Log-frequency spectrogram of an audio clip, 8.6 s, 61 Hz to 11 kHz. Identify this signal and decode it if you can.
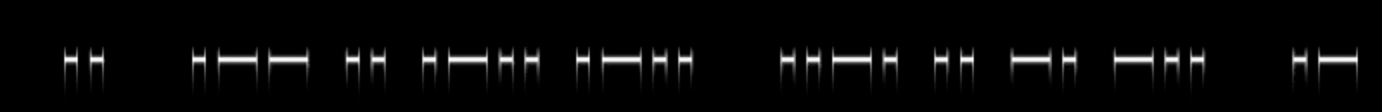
Morse code, heard as a keyed tone, about 16 wpm, 700 Hz. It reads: I WILL FIND A
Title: Sentences from Top 1000 Words - Review Part 1 - 15wpm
